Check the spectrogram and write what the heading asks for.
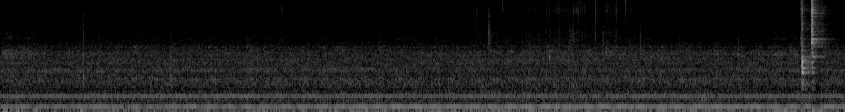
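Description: A steady low hum with faint scattered light ticks, and a sharp knock about eight seconds in.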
